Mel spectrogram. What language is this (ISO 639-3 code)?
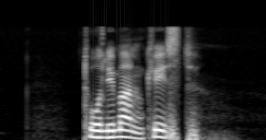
swe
